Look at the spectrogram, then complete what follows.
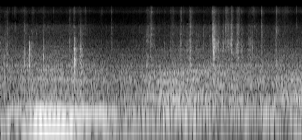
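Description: Pages of a glossy photo book being turned and handled: scattered paper rustles and soft flicks, with a low rumble during the first couple of seconds.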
